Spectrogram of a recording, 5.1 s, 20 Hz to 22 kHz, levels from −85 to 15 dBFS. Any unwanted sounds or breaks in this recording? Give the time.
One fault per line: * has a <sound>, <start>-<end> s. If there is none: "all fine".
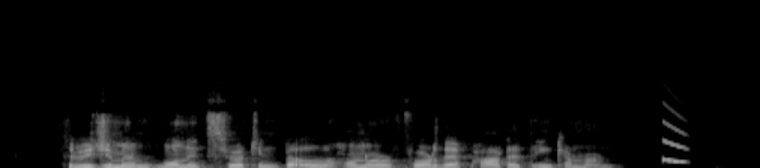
* has a chirp, 4.4-4.6 s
